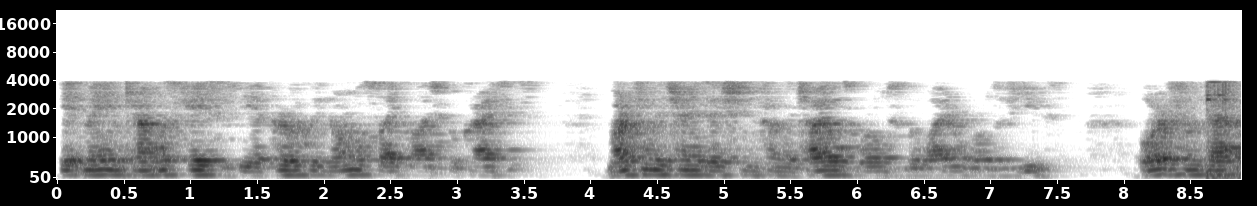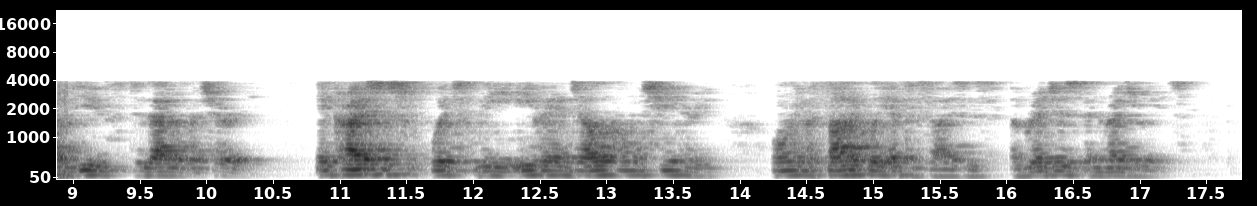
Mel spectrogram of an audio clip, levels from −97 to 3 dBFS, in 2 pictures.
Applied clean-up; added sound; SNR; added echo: classical method WPE with log-MMSE.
